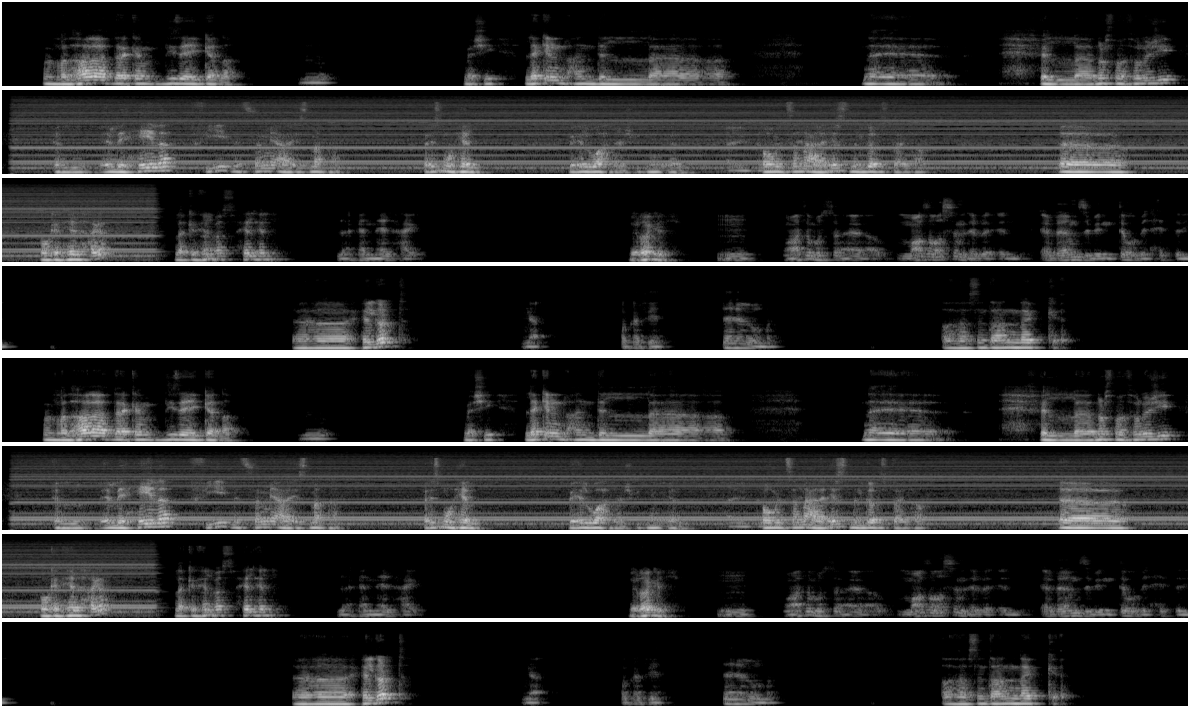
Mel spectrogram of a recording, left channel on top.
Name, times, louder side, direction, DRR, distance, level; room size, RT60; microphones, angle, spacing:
voice 1, 0.4-2.3 4.6-4.9 5.2-7.2 8.6-9.4 10.0-11.7 12.4-15.2 16.1-16.6 17.5-18.7 19.5-21.1 22.4-23.1 24.1-24.8 25.5-26.5 30.0-30.4 38.5-39.6 45.0-46.2, right 1 dB, 25° right, 0.5 m, -23 dB
voice 2, 3.0-3.3 16.2-16.3 18.0-18.1 19.1-20.3 25.7-25.9 27.1-27.9 30.9-31.2 31.5-35.7 40.8-41.0 41.8-42.2 42.8-43.3, left 1 dB, 70° left, 0.7 m, -37 dB
sound 1, 11.9-25.3, right 1 dB, 5° left, 1.0 m, -32 dB
2.8 x 2.8 x 2.7 m
head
